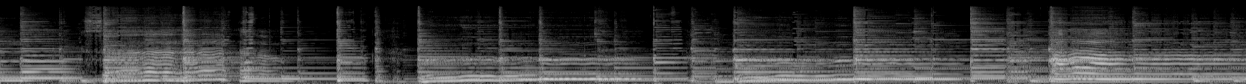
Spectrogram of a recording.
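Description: Acoustic guitar with a capo, played as song accompaniment, with a man's wordless singing gliding between held notes over it.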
